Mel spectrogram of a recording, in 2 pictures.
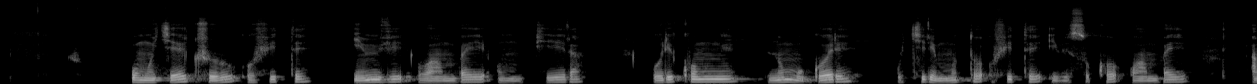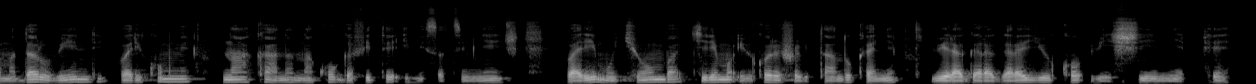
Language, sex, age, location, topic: Kinyarwanda, male, 18-24, Kigali, health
